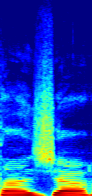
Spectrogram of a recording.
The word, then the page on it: taya: Mixtec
